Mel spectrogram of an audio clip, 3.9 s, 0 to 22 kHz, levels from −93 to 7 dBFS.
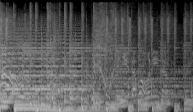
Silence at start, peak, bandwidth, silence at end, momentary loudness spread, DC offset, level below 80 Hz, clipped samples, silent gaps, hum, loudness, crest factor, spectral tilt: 0 s; -12 dBFS; over 20 kHz; 0 s; 13 LU; under 0.1%; -36 dBFS; under 0.1%; none; none; -27 LUFS; 16 dB; -4 dB/octave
